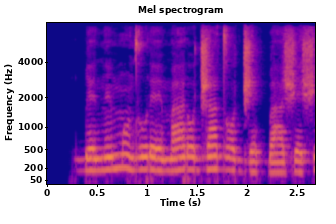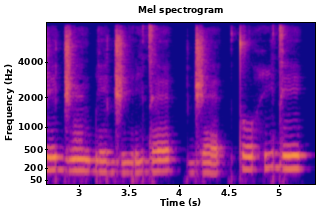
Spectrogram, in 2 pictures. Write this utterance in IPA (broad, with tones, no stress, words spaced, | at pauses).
ɡ͡bɛ˨nɛ̃˨˦ mɔ̃˦˨do˧ ɾɛ˨ma˨˦ ɾɔ˧d͡ʒa˦dɔ˧d͡ʒɛ˨ ɡ͡ba˧ʃɛ˧ ʃe˦ d͡ʒɛ̃˦ɡ͡be˧ d͡ʒi˨ɾi˨˦dɛ˦ | d͡ʒɛ˨ | to˧hi˦de˦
